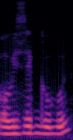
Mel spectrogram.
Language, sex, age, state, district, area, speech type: Assamese, male, 18-30, Assam, Sivasagar, rural, spontaneous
